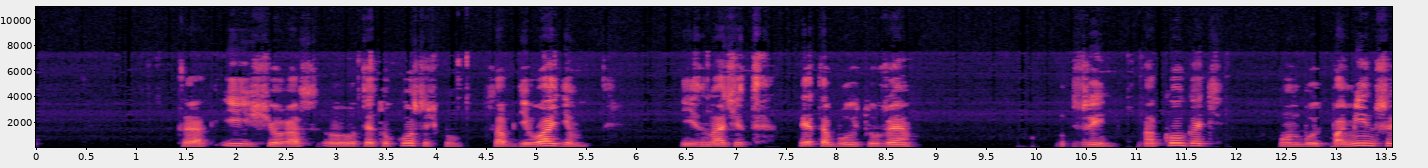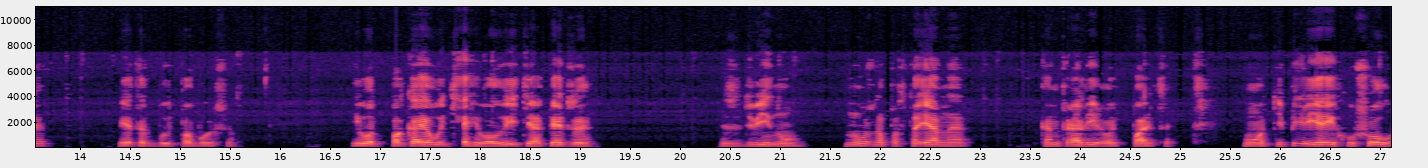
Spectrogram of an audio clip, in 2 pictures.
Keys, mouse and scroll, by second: 3.4 click, 6.8 click, 9.9 g, 13.0 g, 14.7-15.8 middle drag, 18.3 click, 19.2 g, 21.9 g, 23.8-25.0 middle drag.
